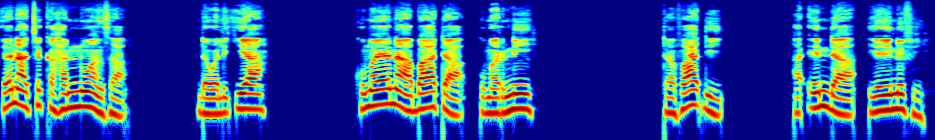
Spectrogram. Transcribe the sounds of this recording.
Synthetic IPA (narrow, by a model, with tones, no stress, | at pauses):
jɐ˦naː˨t͡ʃɪ˦ka˨ɦa˦nːʊ˦wɐ˨ns̬a˨ʔ | da˨wɐ˨lkʲʼɪ˦jaː˦ | kʷʊ˦ma˦jɐ˦naː˨baː˦ta˨ʔʊ˨mɐ˨rniː˦ | ta˨ɸaː˦ɗiː˨ | ʔa˨ʔɪ˦nda˨ja˦ji˦nʊ˦ɸiː˨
